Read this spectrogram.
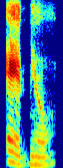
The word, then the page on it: enure: Indian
